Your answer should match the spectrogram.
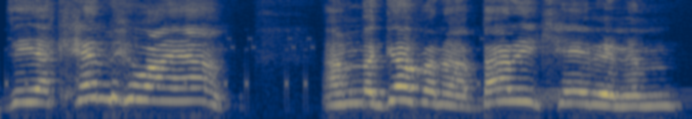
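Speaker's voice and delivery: loud, indignant Scottish governor; Scottish accent. Acted. Governor announces who he is to visitors, Scottish accent. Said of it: "just in time for the Scottish accent".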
